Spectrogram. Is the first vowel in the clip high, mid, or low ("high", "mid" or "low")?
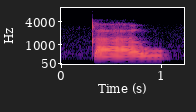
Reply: low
